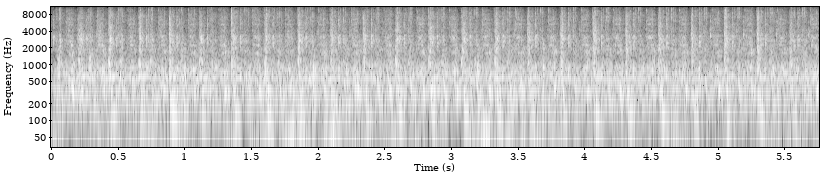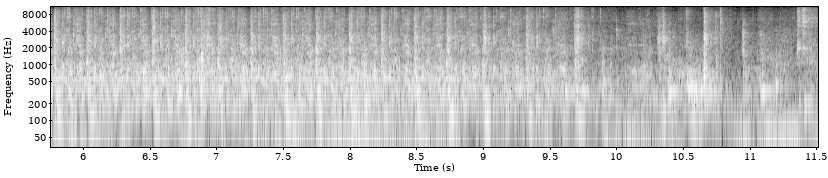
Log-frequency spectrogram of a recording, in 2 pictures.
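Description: A sewing machine stitches the front exterior panel of a convertible bag, running in a fast, steady mechanical chatter for about ten seconds before slowing and stopping with a few faint clicks.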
